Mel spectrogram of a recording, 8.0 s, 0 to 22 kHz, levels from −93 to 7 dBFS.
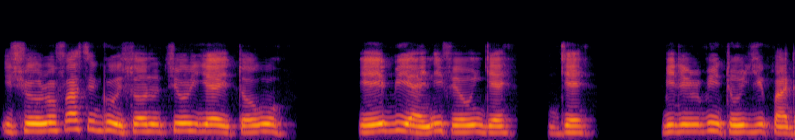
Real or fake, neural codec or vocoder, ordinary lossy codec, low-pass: fake; codec, 16 kHz, 4 kbps, FunCodec, trained on Chinese and English, 50 frames a second; none; 7.2 kHz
